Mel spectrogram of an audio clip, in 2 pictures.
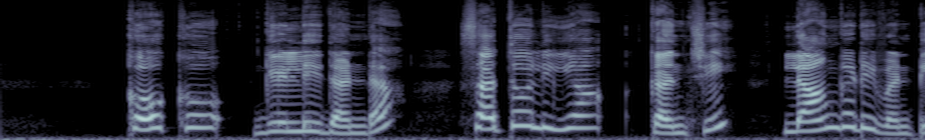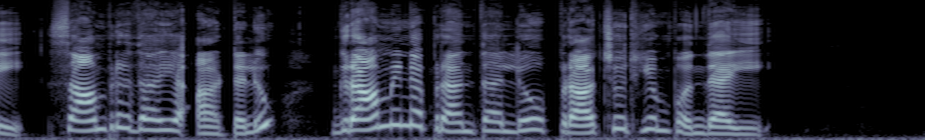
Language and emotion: Telugu, neutral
